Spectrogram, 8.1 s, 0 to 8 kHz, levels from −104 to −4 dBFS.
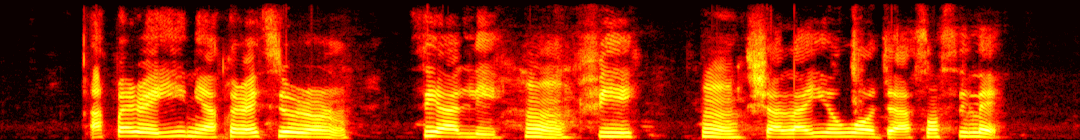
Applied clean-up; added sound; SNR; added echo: none; none; none; none.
